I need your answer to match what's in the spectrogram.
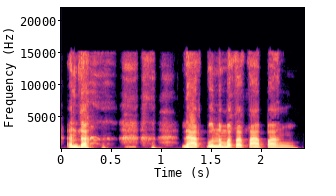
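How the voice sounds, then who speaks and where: A man's voice: high-pitched, a bit bright, dry recording, clean studio sound. A man hosting a live political commentary show, chatty, laughing often and firing rhetorical questions at viewers.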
